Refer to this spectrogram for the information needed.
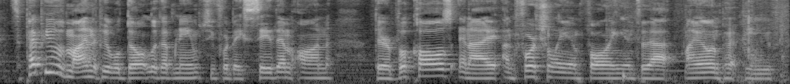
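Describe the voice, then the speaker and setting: A man with a fairly high-pitched voice talks at a fairly quick pace and with fairly even intonation over music in the background. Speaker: book youtuber. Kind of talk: casual book haul talk. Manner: fast.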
